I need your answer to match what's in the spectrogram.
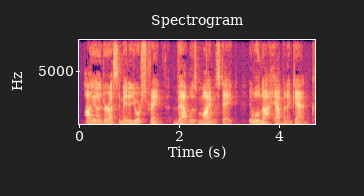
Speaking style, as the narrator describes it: Kriger said

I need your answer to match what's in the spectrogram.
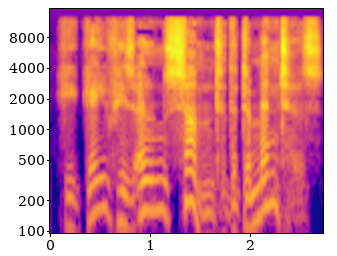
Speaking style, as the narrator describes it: asked Harry quietly

